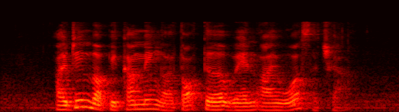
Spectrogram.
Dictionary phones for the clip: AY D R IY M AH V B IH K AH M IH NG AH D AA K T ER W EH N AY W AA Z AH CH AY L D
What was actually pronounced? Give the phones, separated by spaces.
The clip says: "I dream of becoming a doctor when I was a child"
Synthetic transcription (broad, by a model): AY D IY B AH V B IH K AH M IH NG AH D AA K T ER W EH N AY W AA S AH CH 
